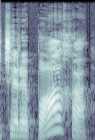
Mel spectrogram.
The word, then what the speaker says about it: черепаха: склади і поставимо наголос в слові черепаха чотири Склади і наголос падає на третій голосний звук а черепаха слово чашка два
